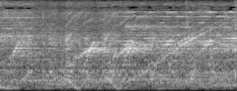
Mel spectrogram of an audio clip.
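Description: Pac-Man Wild Edition slot machine playing its electronic game music and arcade-style sound effects, with quick rising and falling pitch sweeps, as a reel fills with Pac-Man wild symbols.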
